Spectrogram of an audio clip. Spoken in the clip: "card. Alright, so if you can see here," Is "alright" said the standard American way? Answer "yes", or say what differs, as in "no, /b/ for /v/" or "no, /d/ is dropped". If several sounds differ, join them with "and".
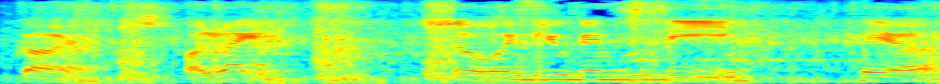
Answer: yes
